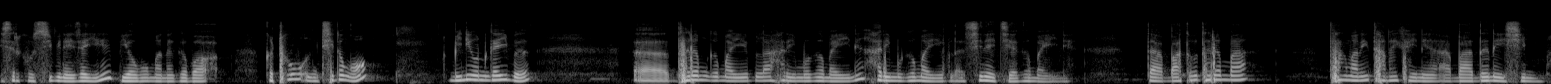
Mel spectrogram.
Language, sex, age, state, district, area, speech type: Bodo, female, 45-60, Assam, Udalguri, urban, spontaneous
